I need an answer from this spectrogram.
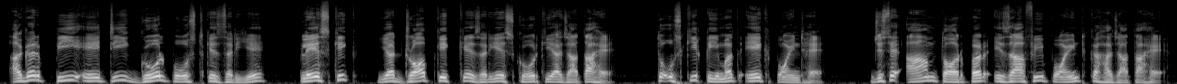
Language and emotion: Urdu, neutral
